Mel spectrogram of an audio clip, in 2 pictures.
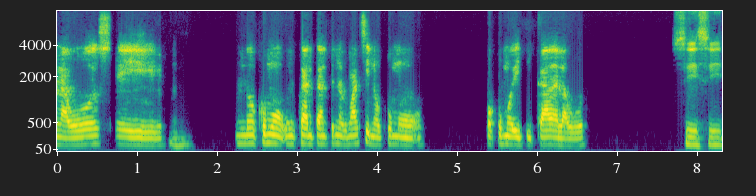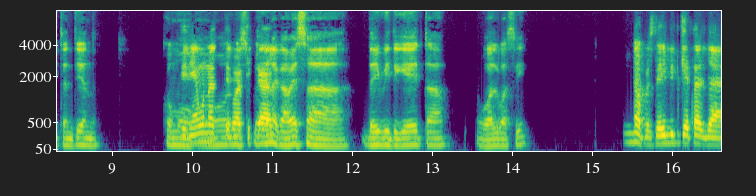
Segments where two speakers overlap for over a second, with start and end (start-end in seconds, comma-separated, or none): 9.8-11.1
